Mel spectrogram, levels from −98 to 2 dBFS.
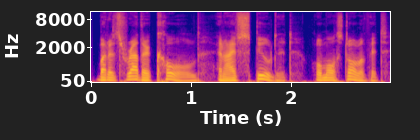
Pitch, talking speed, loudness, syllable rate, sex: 110 Hz, 220 wpm, -17 LUFS, 6.0 syllables/s, male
